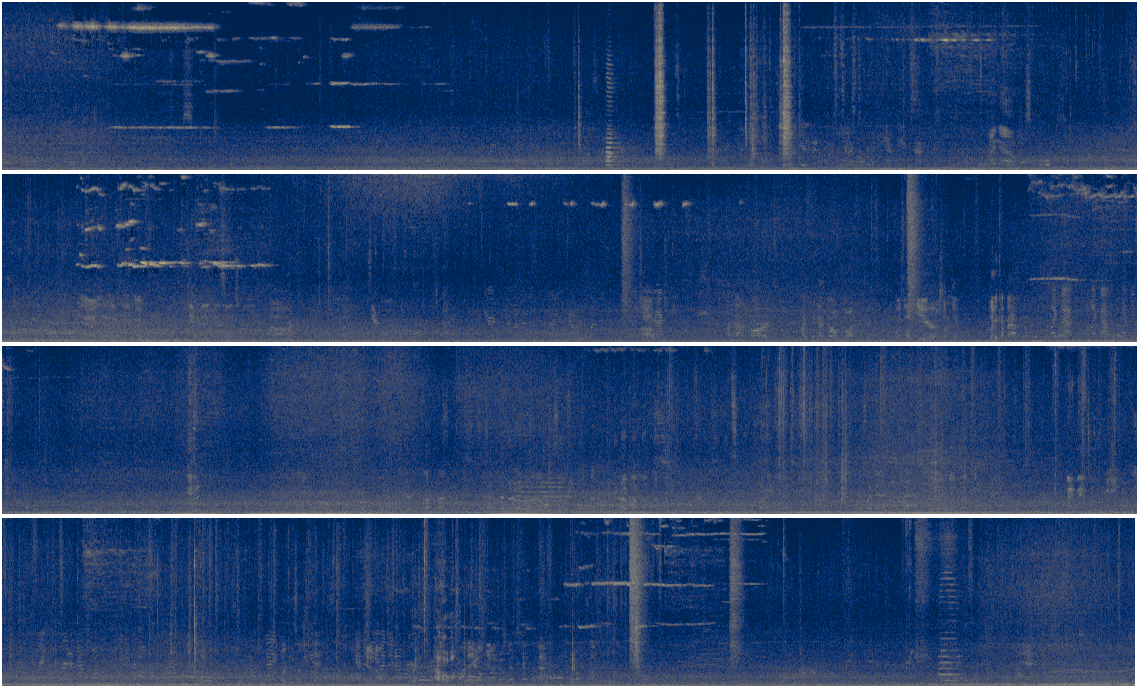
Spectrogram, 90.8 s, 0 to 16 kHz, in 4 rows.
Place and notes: Norma Triangle, West Hollywood, Kalifornien, USA - West Hollywood Street Cafe
Santa Monica Boulevard, West Hollywood, Street Cafe around noon; Zoom Recorder H2N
